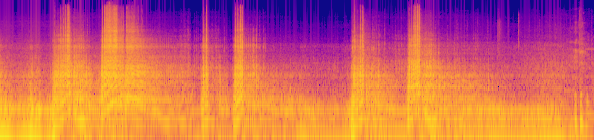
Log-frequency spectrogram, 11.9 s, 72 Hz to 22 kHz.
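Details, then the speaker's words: BMW E39 M5 bought from auction with light accident damage, first start: sharp rev blips over a rough burbling idle, very loud and raspy, like an exhaust with little silencing; cause not confirmed. "But let's go ahead and hear the exhaust note. What do you say? Let's do it. Let's hear her rip."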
